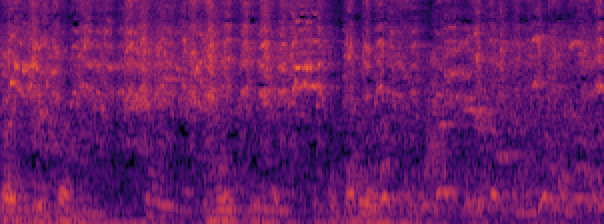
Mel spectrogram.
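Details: Shrill, grating screeches from a sun conure run almost without pause through the first two seconds, then come in scattered bursts, while a human voice murmurs in the background.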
